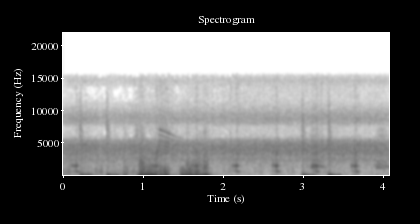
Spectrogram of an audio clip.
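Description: A wooden barrel is picked up and thrown with a crash.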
